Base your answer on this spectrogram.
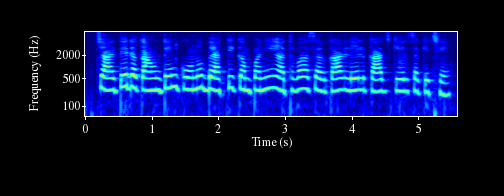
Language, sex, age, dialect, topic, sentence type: Maithili, female, 18-24, Eastern / Thethi, banking, statement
